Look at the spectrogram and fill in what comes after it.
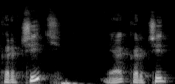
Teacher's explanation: the last k letter got softened, palatalized to ch, because the following letters is e, and whenever the following letter is e or e, then we always palatalize these letters. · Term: palatalization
